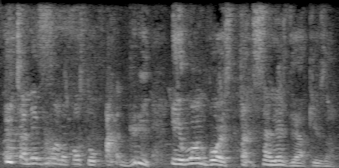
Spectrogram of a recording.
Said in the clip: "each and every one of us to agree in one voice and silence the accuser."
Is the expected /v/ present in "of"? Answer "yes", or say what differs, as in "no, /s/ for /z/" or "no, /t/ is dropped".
no, /p/ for /v/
